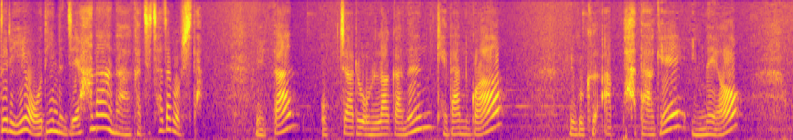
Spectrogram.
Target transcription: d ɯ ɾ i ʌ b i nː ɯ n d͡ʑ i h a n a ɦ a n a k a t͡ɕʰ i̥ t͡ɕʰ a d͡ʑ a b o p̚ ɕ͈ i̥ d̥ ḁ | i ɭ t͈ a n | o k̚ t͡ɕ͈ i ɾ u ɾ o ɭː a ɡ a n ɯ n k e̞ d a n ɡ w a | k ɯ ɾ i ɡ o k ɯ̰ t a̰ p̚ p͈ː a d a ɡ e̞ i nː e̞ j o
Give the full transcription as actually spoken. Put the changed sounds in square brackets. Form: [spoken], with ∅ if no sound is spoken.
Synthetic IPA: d ɯ ɾ i ʌ [d] i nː ɯ n d͡ʑ i h a n a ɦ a n a k a t͡ɕʰ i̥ t͡ɕʰ a d͡ʑ a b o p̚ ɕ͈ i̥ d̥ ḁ | i ɭ t͈ a n | o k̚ t͡ɕ͈ [a] ɾ [ɯ] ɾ o ɭː a ɡ a n ɯ n k e̞ d a n ɡ w a | k ɯ ɾ i ɡ o k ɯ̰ [ʔ] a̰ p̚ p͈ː a d a ɡ e̞ i nː e̞ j o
